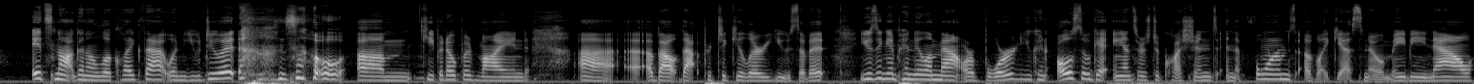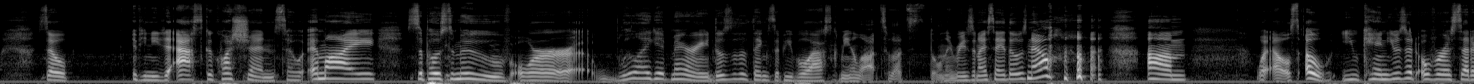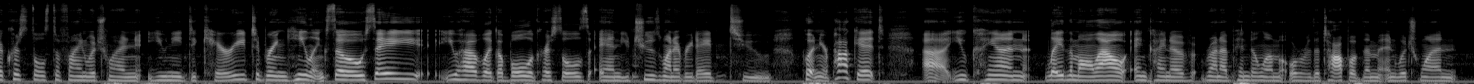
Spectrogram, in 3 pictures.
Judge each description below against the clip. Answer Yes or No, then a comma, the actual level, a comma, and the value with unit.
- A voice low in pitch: No, high, 190 Hz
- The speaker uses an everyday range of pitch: Yes, average, 4.6 semitones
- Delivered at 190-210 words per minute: Yes, average, 200 wpm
